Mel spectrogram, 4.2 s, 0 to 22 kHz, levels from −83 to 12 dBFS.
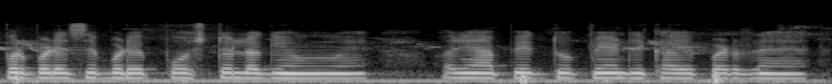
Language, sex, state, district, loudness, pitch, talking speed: Hindi, female, Uttar Pradesh, Lalitpur, -17 LUFS, 195 Hz, 245 wpm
